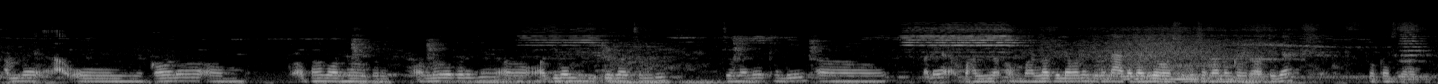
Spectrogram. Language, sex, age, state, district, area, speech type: Odia, male, 30-45, Odisha, Puri, urban, spontaneous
